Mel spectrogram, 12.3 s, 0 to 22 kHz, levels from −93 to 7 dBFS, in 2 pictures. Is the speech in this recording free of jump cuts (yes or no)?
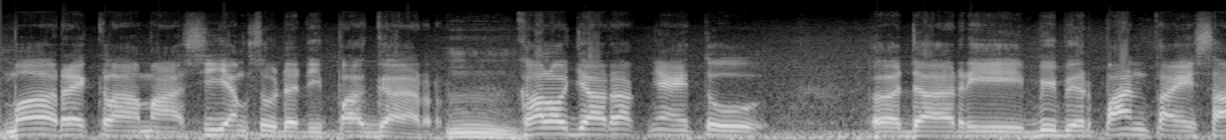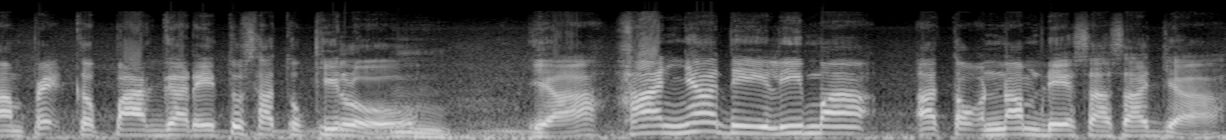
yes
